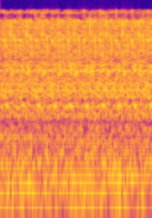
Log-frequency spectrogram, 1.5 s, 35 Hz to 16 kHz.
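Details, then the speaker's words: 2020 Mercedes S350 with M656 inline-six, after rocker arm replacement for a knocking noise, original camshaft reused: smooth steady idle with fine even valvetrain hum, no tapping or knock; healthy. "Okay, now engine's running, sounds nice and healthy, everything's put back into its place."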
